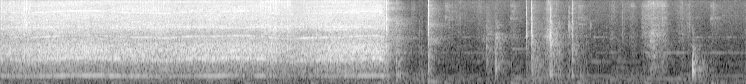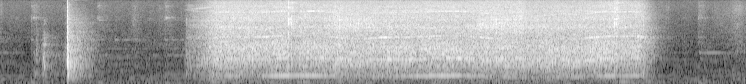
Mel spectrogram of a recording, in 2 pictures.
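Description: Cordless drill driving a pocket-hole drill bit into a board through a pocket-hole jig, twice, each run lasting about three seconds with a steady motor whine, the second starting about seven seconds in. Between the two, clicks and knocks as the jig's clamp is released, the board slid along and clamped again.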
